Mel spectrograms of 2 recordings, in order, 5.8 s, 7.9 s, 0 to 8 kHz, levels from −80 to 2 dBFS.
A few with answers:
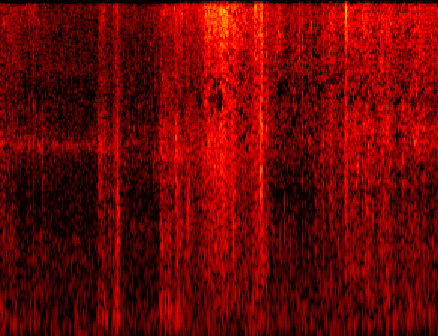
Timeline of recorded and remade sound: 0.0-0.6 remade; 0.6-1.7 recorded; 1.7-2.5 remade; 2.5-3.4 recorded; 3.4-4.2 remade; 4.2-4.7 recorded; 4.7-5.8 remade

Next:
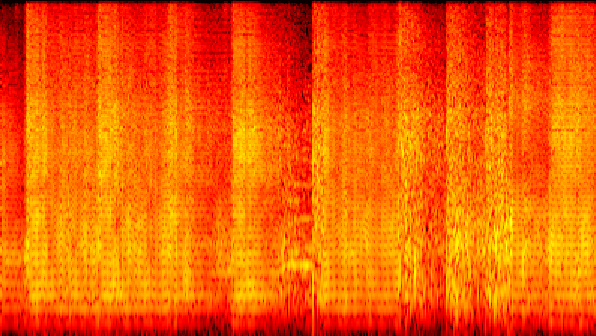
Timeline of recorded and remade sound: 0.0-3.7 remade; 3.7-4.3 recorded; 4.3-5.3 remade; 5.3-6.8 recorded; 6.8-7.9 remade

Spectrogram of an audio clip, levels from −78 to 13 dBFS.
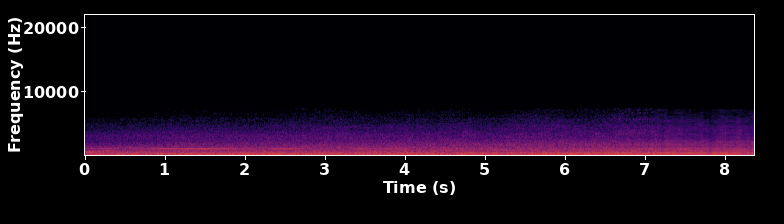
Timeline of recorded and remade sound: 0.0-7.2 recorded; 7.2-8.4 remade

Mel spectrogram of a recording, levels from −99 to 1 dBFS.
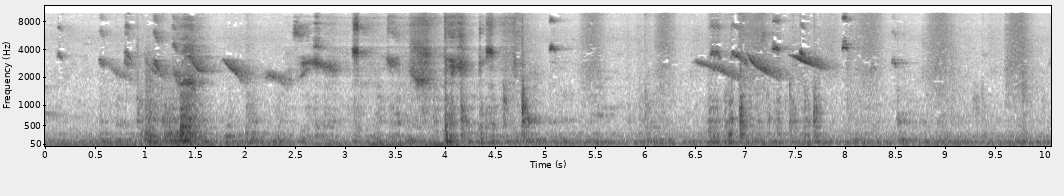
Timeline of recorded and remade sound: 0.0-2.4 recorded; 2.4-4.7 remade; 4.7-10.1 recorded

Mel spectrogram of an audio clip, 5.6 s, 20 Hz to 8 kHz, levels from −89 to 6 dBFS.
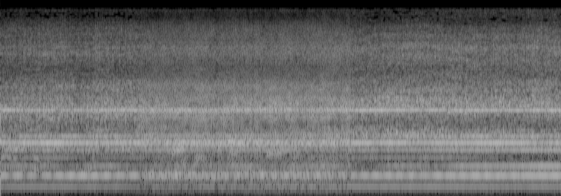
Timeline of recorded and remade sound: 0.0-1.4 recorded; 1.4-3.5 remade; 3.5-5.6 recorded

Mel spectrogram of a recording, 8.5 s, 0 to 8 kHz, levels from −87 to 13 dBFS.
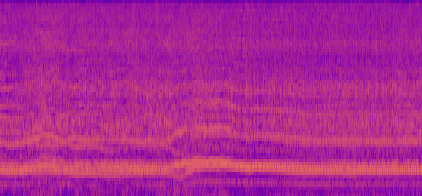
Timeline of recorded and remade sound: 0.0-3.6 remade; 3.6-7.9 recorded; 7.9-8.5 remade

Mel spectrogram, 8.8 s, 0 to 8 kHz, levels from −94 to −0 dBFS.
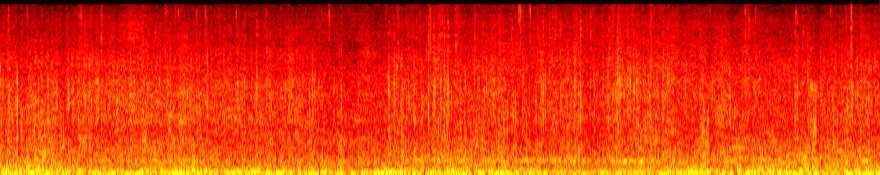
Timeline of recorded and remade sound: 0.0-8.8 recorded

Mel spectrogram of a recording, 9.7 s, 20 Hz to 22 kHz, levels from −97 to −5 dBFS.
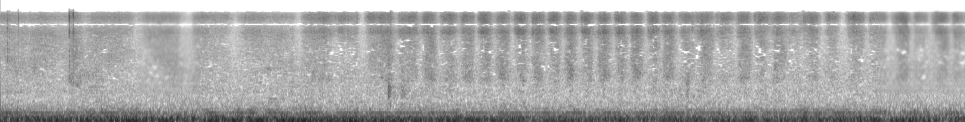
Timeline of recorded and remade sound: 0.0-1.4 recorded; 1.4-2.0 remade; 2.0-8.8 recorded; 8.8-9.7 remade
